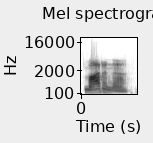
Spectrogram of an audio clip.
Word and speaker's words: Modena: How do you pronounce Modena? – That's pronounced Modena.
